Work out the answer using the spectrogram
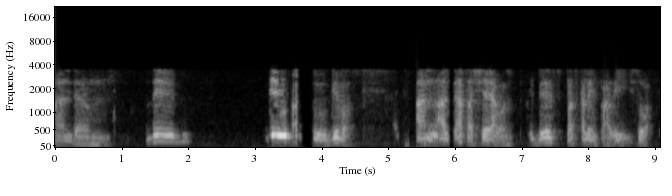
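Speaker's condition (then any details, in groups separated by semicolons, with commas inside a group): No condition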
